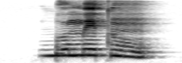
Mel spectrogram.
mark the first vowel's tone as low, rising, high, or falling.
high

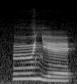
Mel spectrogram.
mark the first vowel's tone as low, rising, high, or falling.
high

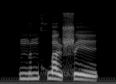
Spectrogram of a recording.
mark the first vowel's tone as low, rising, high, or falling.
high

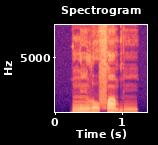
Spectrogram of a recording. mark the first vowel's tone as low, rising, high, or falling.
high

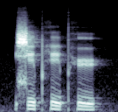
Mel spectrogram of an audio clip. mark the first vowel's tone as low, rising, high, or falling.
high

